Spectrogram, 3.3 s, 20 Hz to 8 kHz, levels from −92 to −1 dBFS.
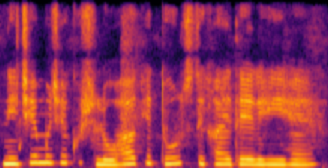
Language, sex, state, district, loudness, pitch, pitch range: Hindi, female, Arunachal Pradesh, Lower Dibang Valley, -13 LUFS, 265 Hz, 240-300 Hz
